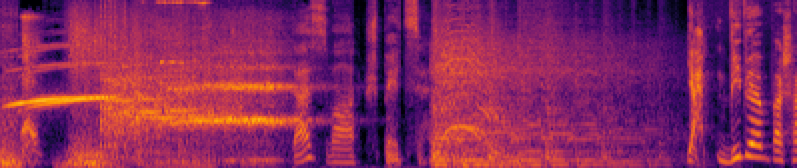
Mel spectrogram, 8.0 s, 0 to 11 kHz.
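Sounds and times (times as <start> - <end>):
police siren wailing: 0.0 - 3.4, 4.3 - 5.2
speech: 3.0 - 5.1, 6.8 - 7.9.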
